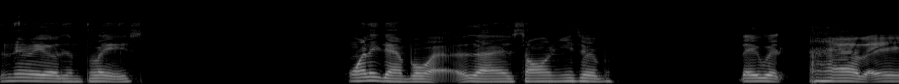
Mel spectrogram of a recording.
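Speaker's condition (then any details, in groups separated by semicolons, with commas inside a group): Cerebral palsy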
